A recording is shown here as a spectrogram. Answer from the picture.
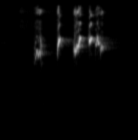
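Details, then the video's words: A single song phrase from a red-whiskered bulbul, sung in a relaxed, clear voice: five quick liquid notes, bouncing up and down before a final slurred note trails off, over a soft low hum. "เสียงนกกรงหัวจุก ร้องสบายๆ เสียงชัด!!"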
